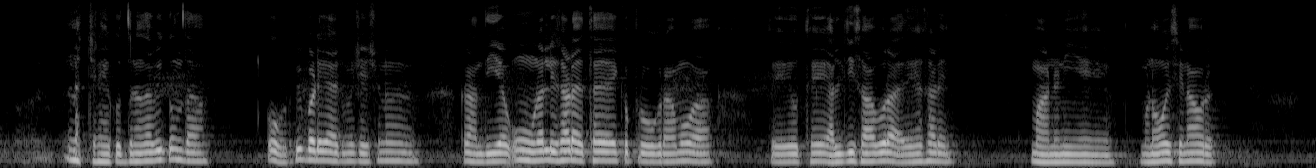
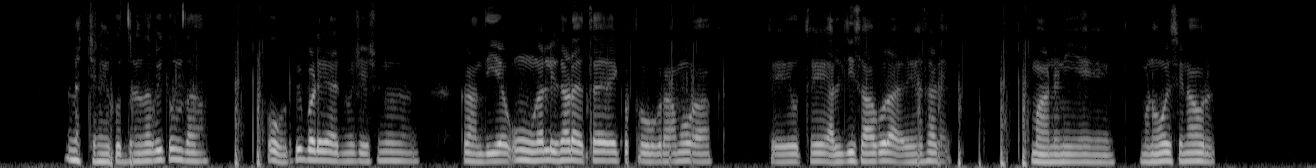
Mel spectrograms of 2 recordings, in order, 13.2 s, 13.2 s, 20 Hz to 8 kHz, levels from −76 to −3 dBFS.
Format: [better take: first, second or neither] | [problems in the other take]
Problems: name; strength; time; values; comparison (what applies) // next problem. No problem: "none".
first | noise reduction (neural diffusion model UNIVERSE++)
